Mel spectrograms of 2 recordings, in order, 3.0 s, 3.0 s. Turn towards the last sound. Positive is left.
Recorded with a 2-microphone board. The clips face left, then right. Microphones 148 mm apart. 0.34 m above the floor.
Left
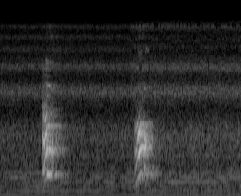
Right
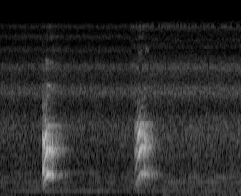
turn(degrees=15)  # may be behind; listen again after turning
